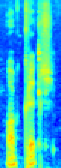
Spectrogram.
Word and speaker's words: Horcrux: Zo spreek je dat uit, toch? Horcrux. Ja, zo.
